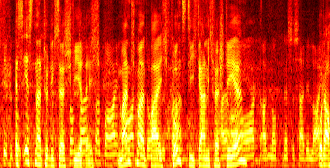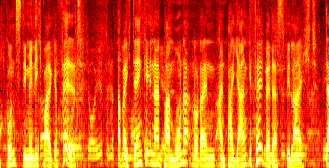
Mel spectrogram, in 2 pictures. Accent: Norway; German is a second language; Ja, aber als Norweger, also wir sind ja eigentlich privilegiert, wissen Sie.

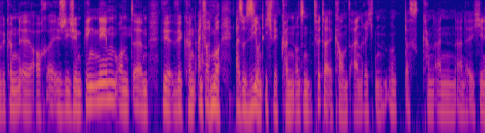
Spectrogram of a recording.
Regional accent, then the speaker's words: East Germany, Germany; Ich bin in der DDR groß geworden.

